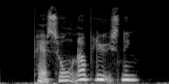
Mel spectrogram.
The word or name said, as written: personoplysning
